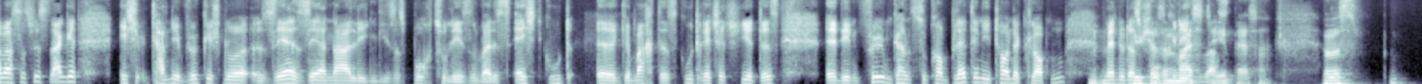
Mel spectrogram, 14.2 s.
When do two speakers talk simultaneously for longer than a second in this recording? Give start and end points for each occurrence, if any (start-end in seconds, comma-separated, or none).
11.0-12.3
